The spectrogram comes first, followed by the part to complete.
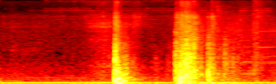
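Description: Two knocks about half a second apart, the second heavier and longer, as the greasy trailer wheel hub, just pulled off the axle, is set down.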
